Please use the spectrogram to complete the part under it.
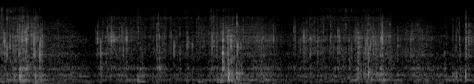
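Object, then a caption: Pile of soap shavings. A pile of solid dry soap shavings, chips and crumbs, is gathered and crushed between the palms and fingers, then rubbed and stirred by hand on a white surface. The result is a quiet, dense, bright crackling and crunching, rising in short gritty bursts over a steady soft rustle, with almost no low end.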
